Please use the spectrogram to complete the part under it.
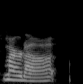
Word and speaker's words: Murdaugh: So Alec Murdaugh, which is not at all how you think his name is pronounced when you see it written, but that's how he pronounces it.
